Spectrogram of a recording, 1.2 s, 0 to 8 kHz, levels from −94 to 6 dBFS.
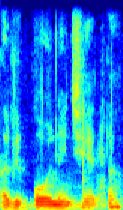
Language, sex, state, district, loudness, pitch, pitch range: Maithili, male, Bihar, Muzaffarpur, -14 LUFS, 110 Hz, 110-115 Hz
